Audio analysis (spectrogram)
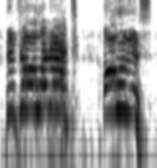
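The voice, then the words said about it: Raised, shouting voice. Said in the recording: “raising my voice for the benefit of good radio”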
